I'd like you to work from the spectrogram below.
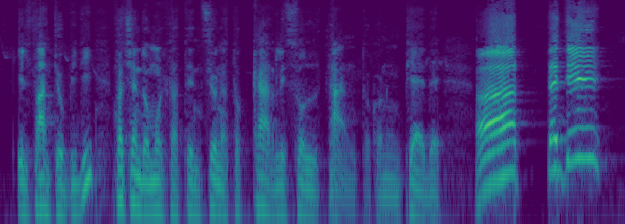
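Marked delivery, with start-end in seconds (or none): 4.8-6.0 piercing, very high and very loud shriek. The queen addressing the three gardeners, shrieking. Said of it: "strillò la regina".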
